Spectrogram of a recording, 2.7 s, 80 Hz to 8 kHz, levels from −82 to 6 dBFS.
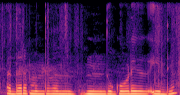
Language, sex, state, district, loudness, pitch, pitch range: Kannada, female, Karnataka, Bidar, -12 LUFS, 215 Hz, 210-225 Hz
